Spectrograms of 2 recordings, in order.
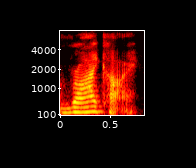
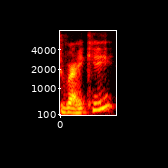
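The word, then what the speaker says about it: Reiki: Rikai is Raiki, but I'd never heard of Raiki. And I was trying to pronounce it like I'm looking at it going, "What is Reichai?" And I felt this massive draw draw to go do Reichai, which I therefore learned was Raiki.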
